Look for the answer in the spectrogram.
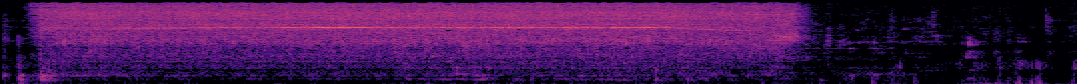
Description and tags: A running faucet.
